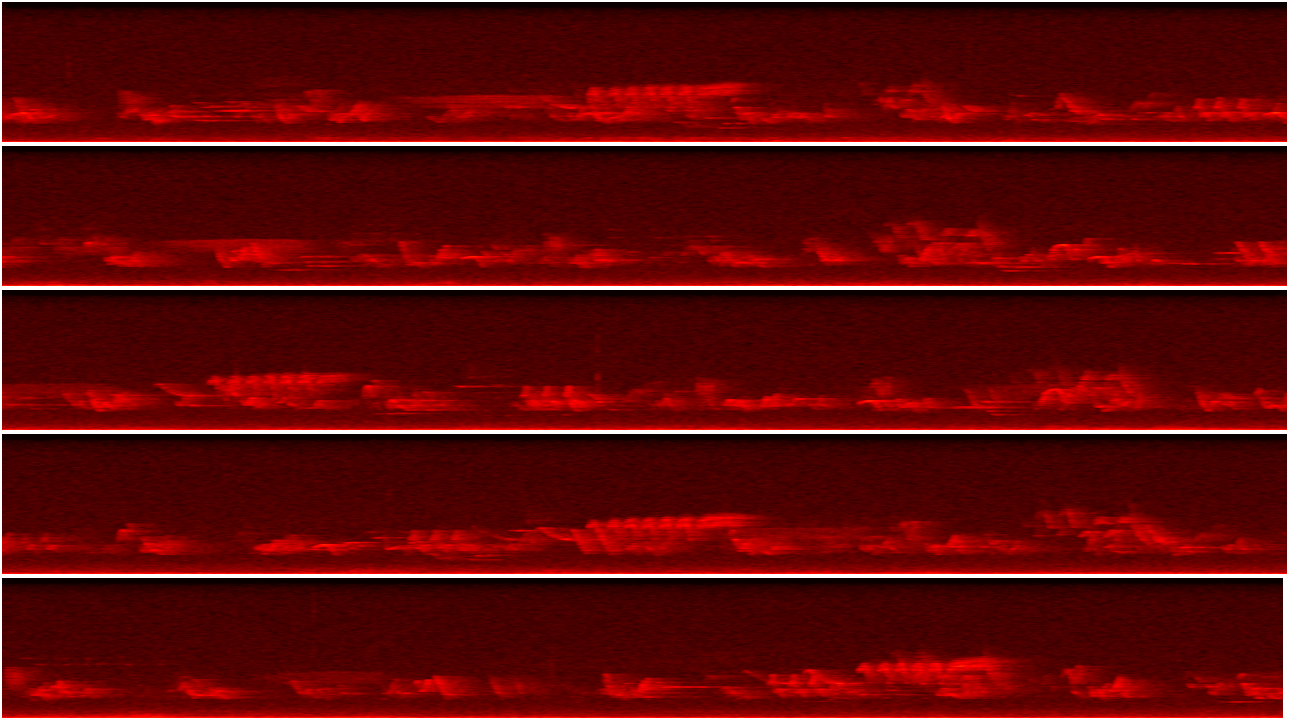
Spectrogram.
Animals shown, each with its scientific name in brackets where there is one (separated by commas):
Chestnut-sided Warbler (Setophaga pensylvanica), Hermit Thrush (Catharus guttatus), Black-throated Blue Warbler (Setophaga caerulescens), Pine Warbler (Setophaga pinus), Wood Thrush (Hylocichla mustelina), Red-eyed Vireo (Vireo olivaceus)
